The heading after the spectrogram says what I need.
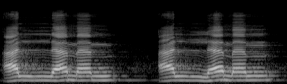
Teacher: Donc la première lam est introduite dans la seconde.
